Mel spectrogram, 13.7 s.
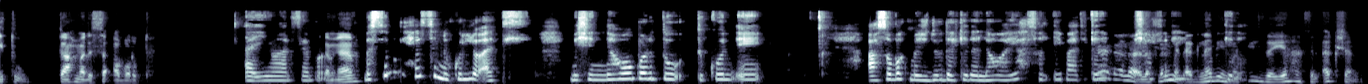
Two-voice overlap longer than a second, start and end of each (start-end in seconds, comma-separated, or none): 10.9-12.5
